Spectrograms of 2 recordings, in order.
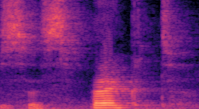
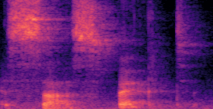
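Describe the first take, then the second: First: The stress is on the second syllable. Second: The stress is on the first syllable. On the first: It is a verb. "Дієслова, наголос на другий склад" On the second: It is a noun. "Іменник, наголос на перший склад"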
